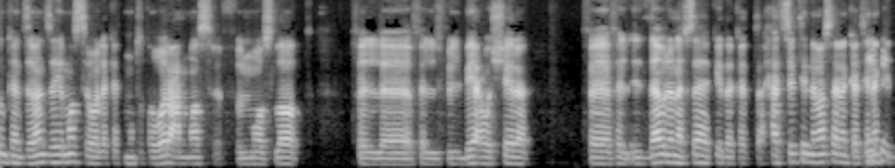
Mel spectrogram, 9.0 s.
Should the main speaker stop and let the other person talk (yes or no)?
no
